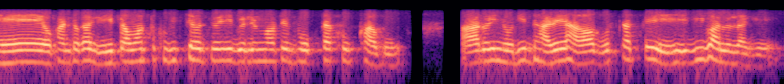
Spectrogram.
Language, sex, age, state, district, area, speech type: Bengali, female, 45-60, West Bengal, Howrah, urban, conversation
